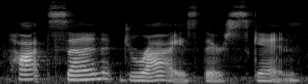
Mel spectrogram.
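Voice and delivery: usual speaking voice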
